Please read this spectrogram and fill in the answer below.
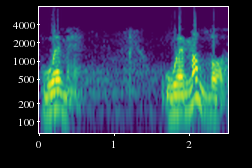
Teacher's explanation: وما الله هو لفظ الجلالة مفخم، لكن الواو والميم لابد انك ترققهم · Term: ترقق الميم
